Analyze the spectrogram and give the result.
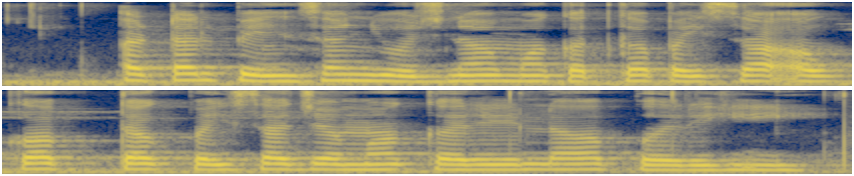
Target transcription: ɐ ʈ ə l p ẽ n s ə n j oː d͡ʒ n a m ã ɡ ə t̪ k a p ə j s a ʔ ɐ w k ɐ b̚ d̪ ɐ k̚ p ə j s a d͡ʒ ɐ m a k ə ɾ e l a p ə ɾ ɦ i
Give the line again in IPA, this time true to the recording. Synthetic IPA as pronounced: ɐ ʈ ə l p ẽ n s ə n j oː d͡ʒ n a m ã k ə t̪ k a p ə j s a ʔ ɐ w k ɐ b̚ t̪ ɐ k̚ p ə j s a d͡ʒ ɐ m a k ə ɾ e l a p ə ɾ ɦ i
